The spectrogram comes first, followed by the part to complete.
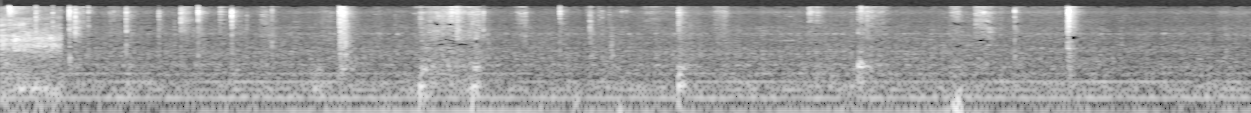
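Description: Near silence with a faint steady hum and scattered light clicks and taps: a plastic rice scoop knocking against a plastic-lined bowl as steamed glutinous rice is scooped in.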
